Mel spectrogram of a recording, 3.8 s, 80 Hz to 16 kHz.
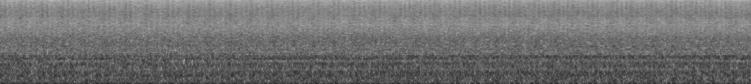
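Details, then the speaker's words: Porsche 356 Speedster replica (VW air-cooled kit) after fixing oil over-pressurization at the remote oil filter: low, even idle with steady beat, no knocks; oil cooler warming so oil circulates, pressure down to about 40–45; normal idle. "cooler is getting warm so it is circulating obviously that's what you want sounds good yeah we're down to 40 45"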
